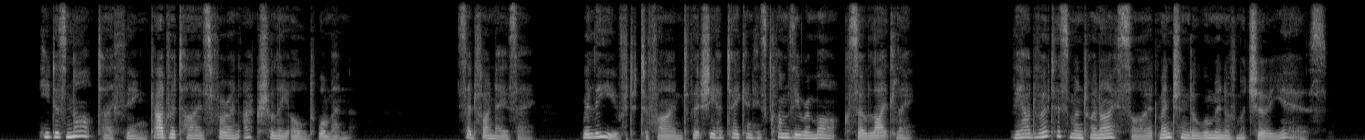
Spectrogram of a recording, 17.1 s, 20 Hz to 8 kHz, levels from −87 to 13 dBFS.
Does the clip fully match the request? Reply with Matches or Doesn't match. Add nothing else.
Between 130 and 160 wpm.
Matches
